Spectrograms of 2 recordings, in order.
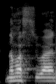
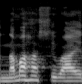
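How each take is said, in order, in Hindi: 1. यह वाक्यांश तेज़ी से बोला गया है, और ध्वनियाँ आपस में मिल जाती हैं। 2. यह वाक्यांश धीमी, सामान्य गति से बोला गया है। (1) "जल्दी बोलोगे तो क्या बोलोगे?" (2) "वैसे ऐसे बोलोगे तो"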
